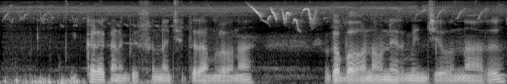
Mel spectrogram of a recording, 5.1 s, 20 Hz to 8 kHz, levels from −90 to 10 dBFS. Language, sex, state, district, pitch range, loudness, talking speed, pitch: Telugu, male, Andhra Pradesh, Sri Satya Sai, 80-95 Hz, -19 LUFS, 85 wpm, 85 Hz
